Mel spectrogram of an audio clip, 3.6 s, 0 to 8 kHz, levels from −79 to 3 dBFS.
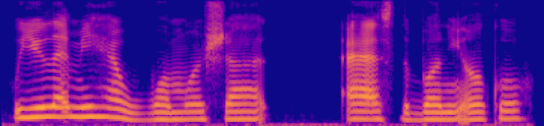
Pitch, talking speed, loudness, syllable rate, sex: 185 Hz, 200 wpm, -19 LUFS, 5.4 syllables/s, female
